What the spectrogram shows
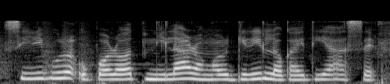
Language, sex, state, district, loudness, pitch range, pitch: Assamese, female, Assam, Kamrup Metropolitan, -13 LUFS, 225-255 Hz, 235 Hz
